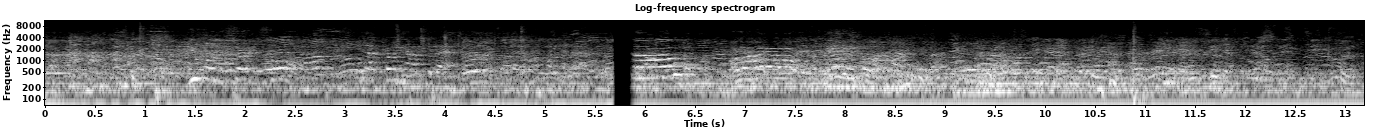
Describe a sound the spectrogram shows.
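A crowd of people chatters loudly in a large echoing hall.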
